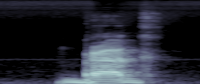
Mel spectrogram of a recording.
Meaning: genitive plural of бра́га (brága)
- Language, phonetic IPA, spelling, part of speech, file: Russian, [brak], браг, noun, Ru-браг.ogg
